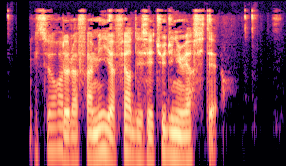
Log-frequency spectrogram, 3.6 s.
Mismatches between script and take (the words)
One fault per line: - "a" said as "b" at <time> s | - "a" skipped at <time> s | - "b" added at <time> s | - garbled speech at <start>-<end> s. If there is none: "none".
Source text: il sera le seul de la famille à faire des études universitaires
- "le seul" skipped at 0.8 s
